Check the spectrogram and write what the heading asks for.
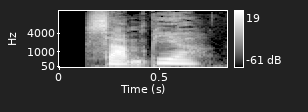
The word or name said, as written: zambier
